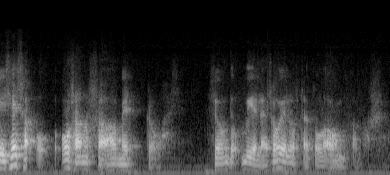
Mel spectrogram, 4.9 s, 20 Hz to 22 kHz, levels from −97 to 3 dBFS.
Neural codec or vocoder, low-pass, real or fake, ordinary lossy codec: none; 19.8 kHz; real; Opus, 16 kbps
